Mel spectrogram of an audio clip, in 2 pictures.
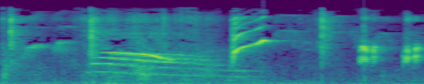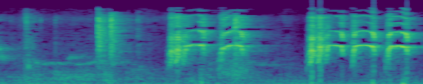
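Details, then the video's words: White-rumped shama (Borneo form), a lure recording used to provoke birds into singing: loud harsh squawking notes with falling harmonic slides, then short buzzy bursts and paired high whistled upslurs in rapid groups. "PANCINGAN MURAI BORNEO BONGKAR ISIAN"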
